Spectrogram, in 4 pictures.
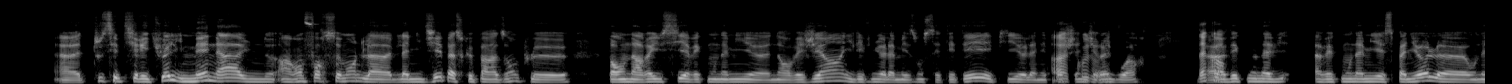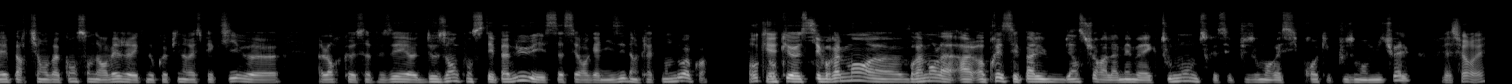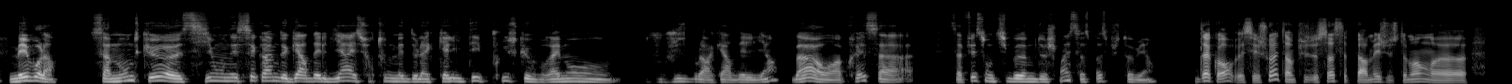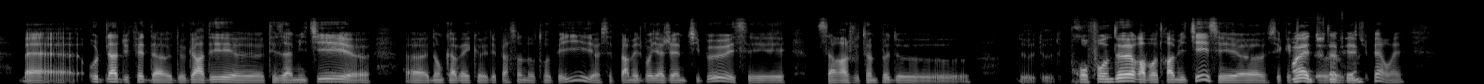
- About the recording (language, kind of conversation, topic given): French, podcast, Comment transformer un contact en ligne en une relation durable dans la vraie vie ?
- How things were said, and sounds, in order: tapping; drawn out: "de"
